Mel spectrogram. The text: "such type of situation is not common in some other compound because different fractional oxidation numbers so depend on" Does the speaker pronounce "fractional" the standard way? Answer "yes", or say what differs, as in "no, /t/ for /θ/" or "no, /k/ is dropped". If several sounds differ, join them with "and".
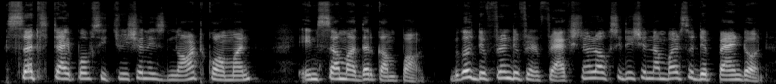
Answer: yes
